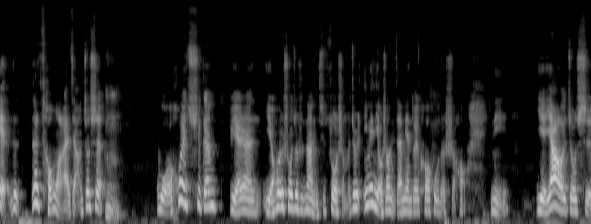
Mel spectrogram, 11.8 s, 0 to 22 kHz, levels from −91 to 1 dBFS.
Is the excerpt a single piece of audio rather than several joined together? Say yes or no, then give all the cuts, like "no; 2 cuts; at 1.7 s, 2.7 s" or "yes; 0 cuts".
no; 1 cut; at 4.5 s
